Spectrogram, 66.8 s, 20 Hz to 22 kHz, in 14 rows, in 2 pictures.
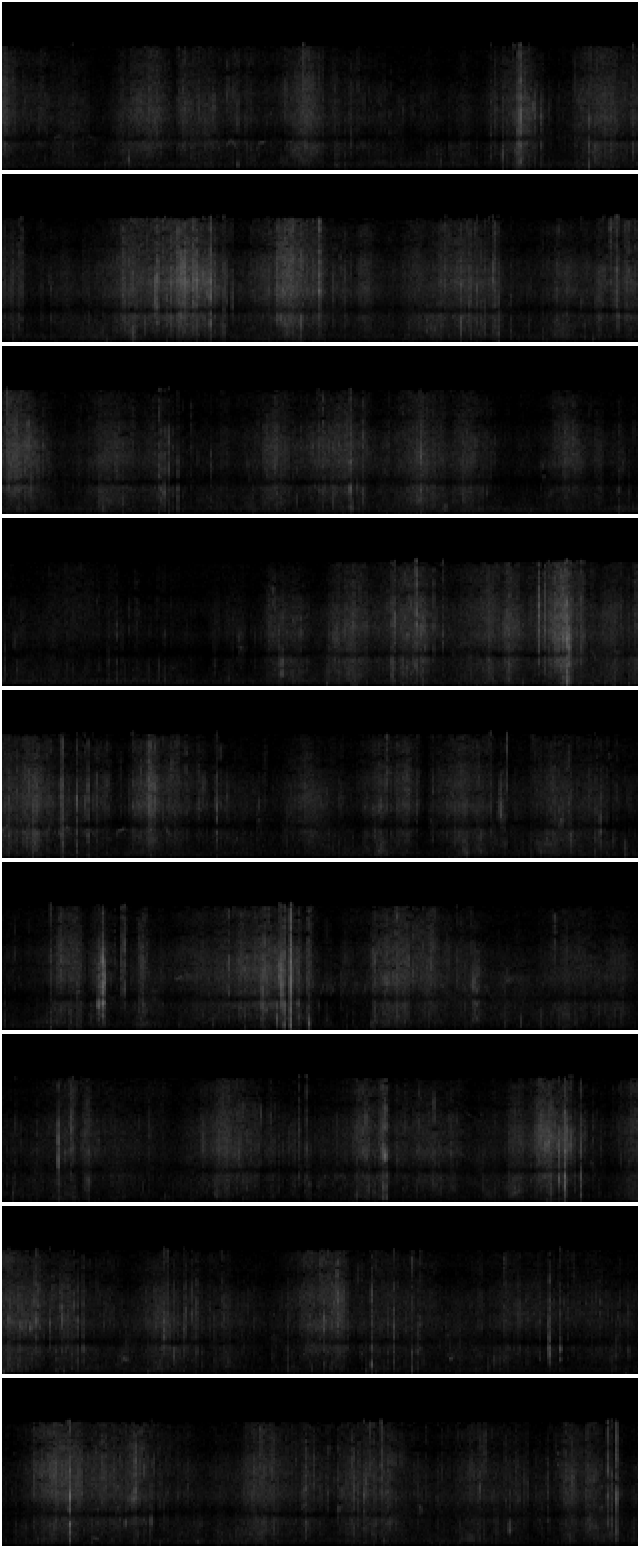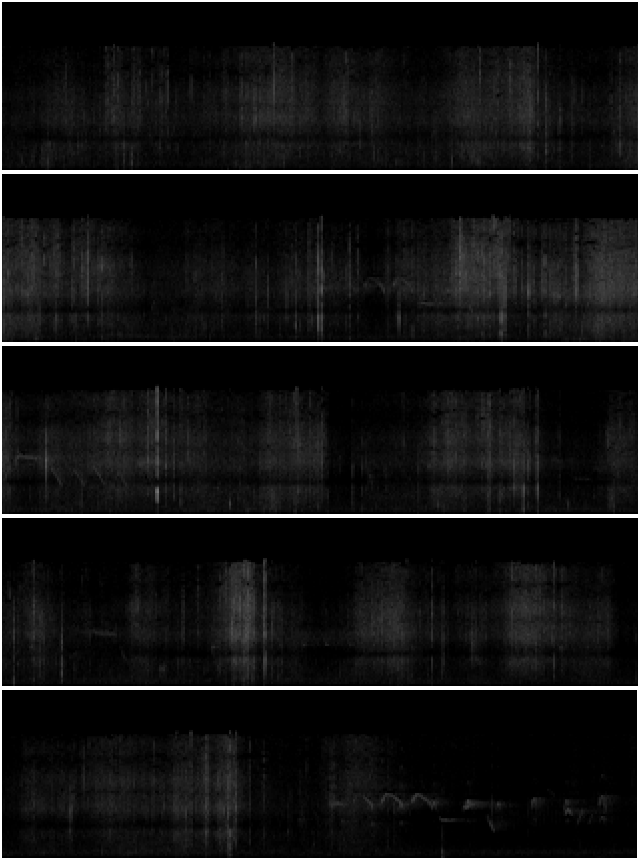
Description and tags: One person's footsteps walking through the forest undergrowth
Sound of a person walking through forest undergrowth, 'white noise' of high tree branches swaying in the wind can be heard
Recorded on a stereo Audio Technica BP4025 into a Zoom F8 Mixer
